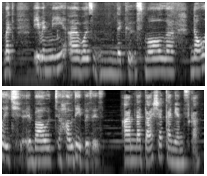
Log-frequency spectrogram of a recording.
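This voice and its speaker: A woman from western Ukraine with a Ukrainian accent, a design brand co-founder speaking in an interview in an animated, enthusiastic way. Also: mid-range voice, unhurried, faint music behind.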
